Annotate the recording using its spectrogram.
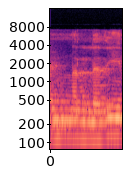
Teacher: ان میں نون مشدد پہ غنہ ہے اور اس کو الذین کے لام سے ملانا ہے.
